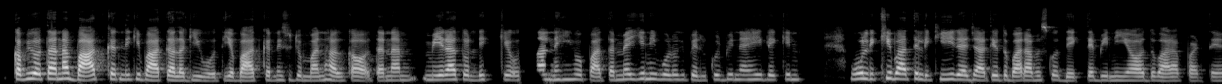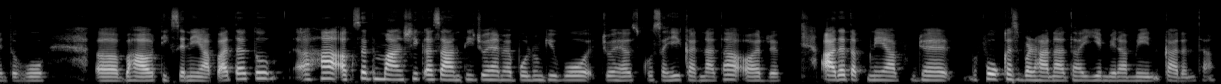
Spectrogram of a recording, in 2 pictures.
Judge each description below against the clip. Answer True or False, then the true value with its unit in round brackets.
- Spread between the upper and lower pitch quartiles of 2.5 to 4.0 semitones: True (3.4 semitones)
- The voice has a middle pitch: False (200 Hz)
